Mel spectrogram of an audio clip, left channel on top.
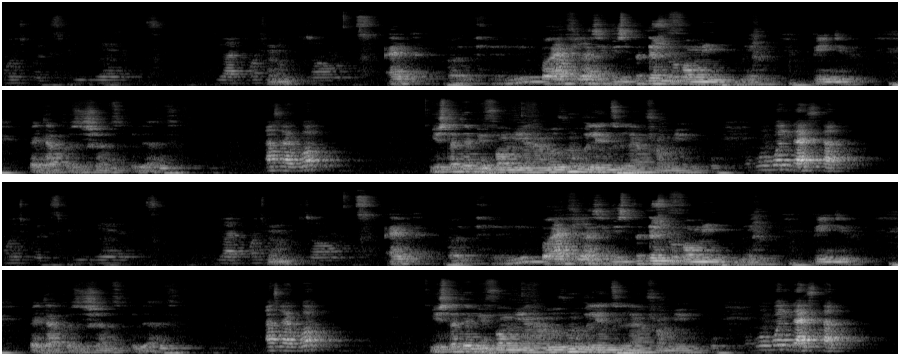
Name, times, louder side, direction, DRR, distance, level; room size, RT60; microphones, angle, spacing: voice 1, 3.1-3.7 5.5-5.6 6.7-6.8 11.6-12.1 16.5-17.4, equal, 20° right, -1 dB, 0.5 m, -27 dB
voice 2, 3.8-10.7 13.2-16.4, right 1 dB, 25° left, -3 dB, 0.8 m, -29 dB
2.5 x 2.0 x 3.0 m, 0.70 s
head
